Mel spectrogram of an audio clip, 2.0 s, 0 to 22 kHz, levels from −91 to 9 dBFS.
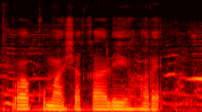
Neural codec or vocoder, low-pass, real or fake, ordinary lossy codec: vocoder, 44.1 kHz, 128 mel bands every 256 samples, BigVGAN v2; 19.8 kHz; fake; none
